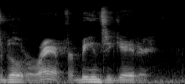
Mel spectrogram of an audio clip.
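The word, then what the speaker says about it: Gaeta: a ramp for Beansy Gator, or Big Gata, I think is how you say his last name.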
